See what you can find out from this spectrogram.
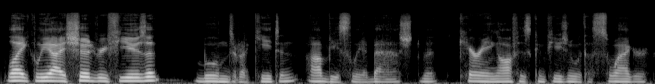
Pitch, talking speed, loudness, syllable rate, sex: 135 Hz, 155 wpm, -20 LUFS, 5.6 syllables/s, male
